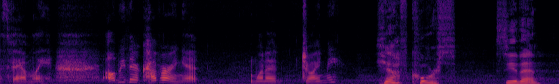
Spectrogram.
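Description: A young woman speaks over a phone.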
